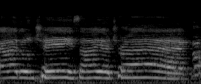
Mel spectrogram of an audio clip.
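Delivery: high, drawn-out mock sass; Gen Z liberal. Gen Z soldier answers the general, high drawn-out mock voice. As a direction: sing it out high and self-satisfied. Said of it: "You'll be like".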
